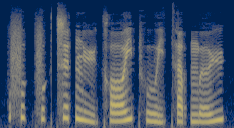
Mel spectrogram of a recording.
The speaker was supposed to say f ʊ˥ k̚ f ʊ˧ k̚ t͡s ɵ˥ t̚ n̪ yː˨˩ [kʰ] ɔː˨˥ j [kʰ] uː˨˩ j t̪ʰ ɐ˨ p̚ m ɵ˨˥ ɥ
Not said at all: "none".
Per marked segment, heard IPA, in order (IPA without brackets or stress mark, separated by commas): kʰ, pʰ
